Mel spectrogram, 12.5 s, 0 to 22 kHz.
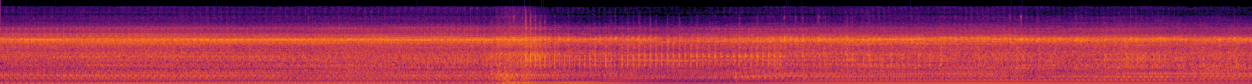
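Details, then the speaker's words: Rebuilt turbocharged Mazdaspeed Protege engine swapped into a Protege 5, running after rebuild: harsh metallic rattle swells as soon as throttle opens; valvetrain suspected, number one cylinder unplugged to check rod knock, cause unknown. "so I did here I don't know if you could hear that noise but as soon as I increase the throttle I heard this horrible rattling"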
